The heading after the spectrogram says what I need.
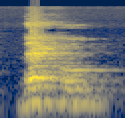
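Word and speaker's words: though: যেমন দো অল দো, দেখো দো এইখানে এইটুকু জিএইচ, এর কোনো উচ্চারণ নেই।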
